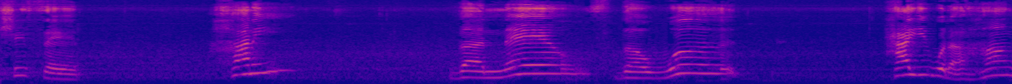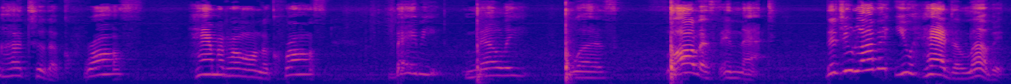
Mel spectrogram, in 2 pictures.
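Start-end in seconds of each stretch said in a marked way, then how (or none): 2.1-13.4 put-on high, slow Southern drunk drawl; tipsy Southern belle, dragging it out. Melly drunk and spiteful to Fitz, high Southern drawl. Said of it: "She's very Southern when she's drunk". 14.1-20.2 loud, high rave; excited gushing. Real, not acted. Vlogger gushing to viewers, loud and excited. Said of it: "gushing to viewers".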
